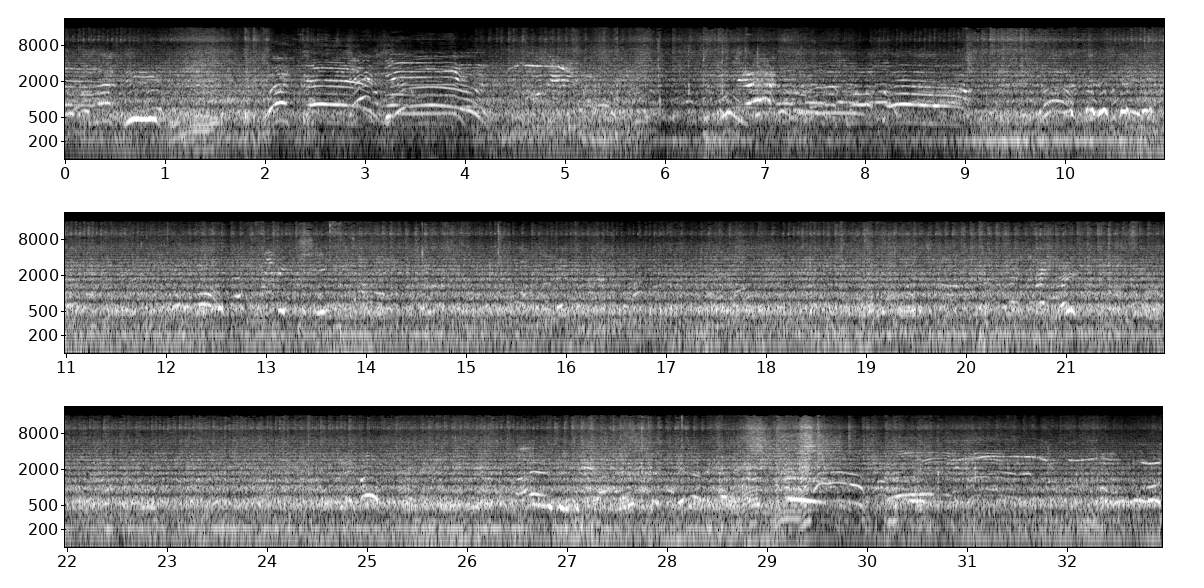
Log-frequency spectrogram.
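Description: Several hard-enduro dirt bike engines running at once, holding steady revs as the bikes are pushed and hauled up a steep slope. Spectators shout over them in the first several seconds and again near the end.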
